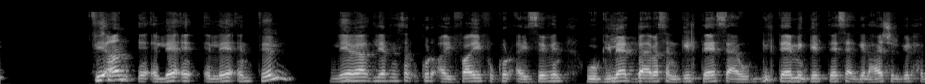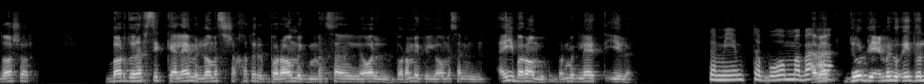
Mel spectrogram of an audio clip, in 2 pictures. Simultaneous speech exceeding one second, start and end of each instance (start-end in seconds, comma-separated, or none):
none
